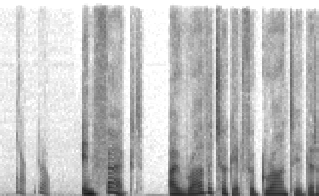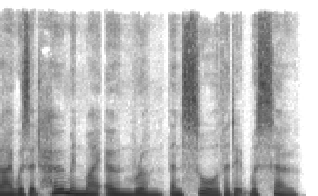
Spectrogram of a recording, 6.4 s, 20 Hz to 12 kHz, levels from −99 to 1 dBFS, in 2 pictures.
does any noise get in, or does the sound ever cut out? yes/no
yes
